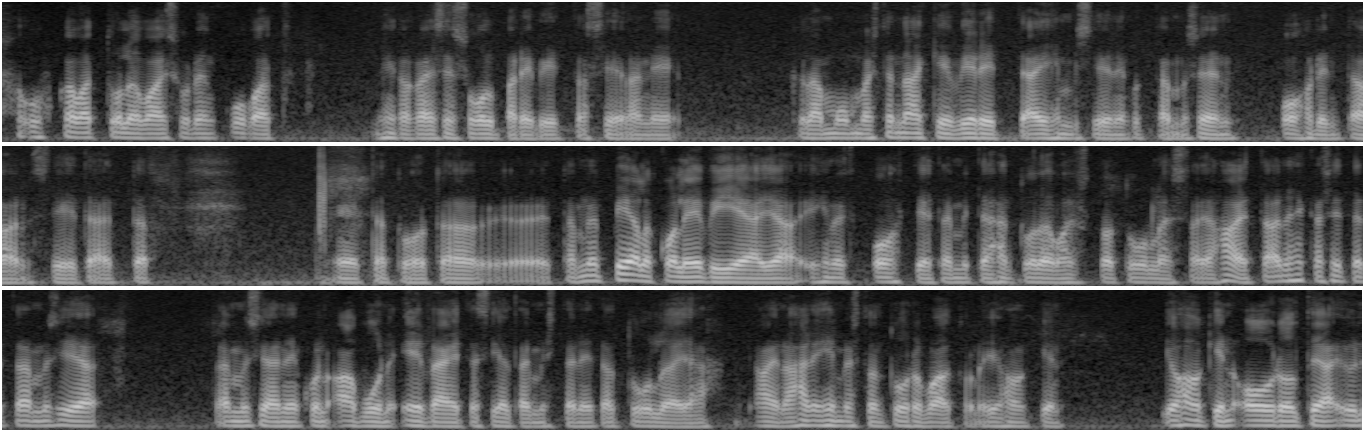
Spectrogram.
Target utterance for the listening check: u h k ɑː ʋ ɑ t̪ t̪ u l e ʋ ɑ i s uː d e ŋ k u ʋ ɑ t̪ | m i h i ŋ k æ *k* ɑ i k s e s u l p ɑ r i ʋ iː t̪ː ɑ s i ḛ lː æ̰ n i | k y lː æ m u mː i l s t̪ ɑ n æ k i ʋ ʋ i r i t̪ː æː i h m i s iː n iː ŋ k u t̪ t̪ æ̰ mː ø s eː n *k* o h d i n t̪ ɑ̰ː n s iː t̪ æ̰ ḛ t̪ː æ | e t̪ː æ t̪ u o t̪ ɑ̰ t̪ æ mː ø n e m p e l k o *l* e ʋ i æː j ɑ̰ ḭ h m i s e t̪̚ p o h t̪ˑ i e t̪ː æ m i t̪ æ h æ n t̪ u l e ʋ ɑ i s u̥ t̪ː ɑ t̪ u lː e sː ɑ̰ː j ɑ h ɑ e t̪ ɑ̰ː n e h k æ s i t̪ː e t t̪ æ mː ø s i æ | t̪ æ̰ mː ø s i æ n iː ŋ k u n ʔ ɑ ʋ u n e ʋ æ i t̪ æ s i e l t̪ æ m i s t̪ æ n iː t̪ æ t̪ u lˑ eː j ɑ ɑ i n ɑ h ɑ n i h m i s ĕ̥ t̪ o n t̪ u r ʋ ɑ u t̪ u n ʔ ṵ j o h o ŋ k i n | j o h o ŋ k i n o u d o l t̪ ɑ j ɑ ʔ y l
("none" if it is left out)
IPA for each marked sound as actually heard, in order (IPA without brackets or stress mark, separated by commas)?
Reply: k, p, l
